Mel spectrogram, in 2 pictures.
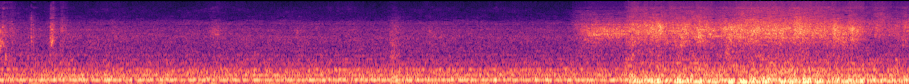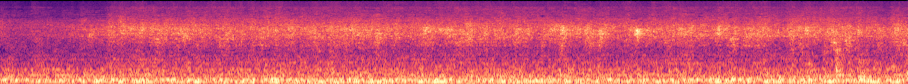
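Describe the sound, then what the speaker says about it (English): Cold water running from a basement utility sink tap into a sewer line, heard as a steady rushing gush under a low hum that grows brighter and louder after a few seconds, with no voices. "we're going to go ahead now and turn some cold water on in the utility sink"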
